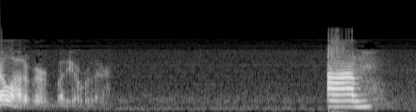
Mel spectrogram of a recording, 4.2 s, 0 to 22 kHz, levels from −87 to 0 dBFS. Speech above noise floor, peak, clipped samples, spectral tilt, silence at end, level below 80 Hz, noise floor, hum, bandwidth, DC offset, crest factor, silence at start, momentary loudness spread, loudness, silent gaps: 34 dB; 0 dBFS; 0.2%; -6 dB/octave; 0.4 s; -66 dBFS; -49 dBFS; none; 8 kHz; under 0.1%; 18 dB; 0 s; 23 LU; -14 LUFS; none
